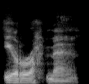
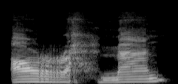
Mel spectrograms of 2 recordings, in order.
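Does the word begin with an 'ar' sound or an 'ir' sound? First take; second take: ir; ar. First: It begins with a linked 'ir' sound. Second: It begins with a separate, full 'ar' sound. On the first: The phrase is run together as one continuous sound. The speaker calls it wrong. "If you don't separate it, then it becomes ir-Rahman" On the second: Each part is kept as a separate statement. The speaker calls it right. "If you separate it, then you have to pronounce the whole sound of that letter"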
